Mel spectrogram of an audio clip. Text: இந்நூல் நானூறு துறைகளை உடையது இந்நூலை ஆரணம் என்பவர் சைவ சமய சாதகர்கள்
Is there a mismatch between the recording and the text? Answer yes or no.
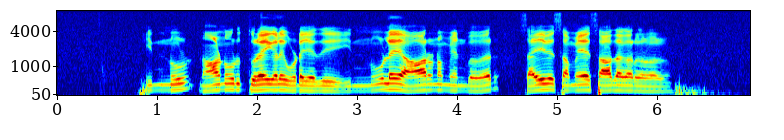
no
